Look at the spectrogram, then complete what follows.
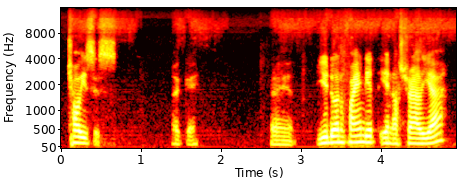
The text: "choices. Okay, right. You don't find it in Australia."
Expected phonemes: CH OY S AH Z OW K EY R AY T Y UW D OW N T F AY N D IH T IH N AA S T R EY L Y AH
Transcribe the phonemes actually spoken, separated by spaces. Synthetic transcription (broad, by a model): CH OY S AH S OW K EY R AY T Y UW D OW N T F AY N D IH T IH N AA S T R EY L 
